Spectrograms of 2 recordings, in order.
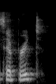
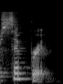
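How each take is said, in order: First: The final T sound is pronounced. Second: The final T sound is left off. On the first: "sep with a T" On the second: "with no T"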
